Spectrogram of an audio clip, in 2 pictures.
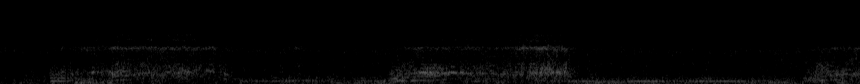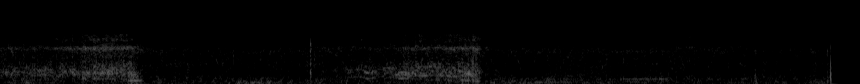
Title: Snoring 1.3g2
